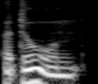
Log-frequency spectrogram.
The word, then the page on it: adorn: British English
